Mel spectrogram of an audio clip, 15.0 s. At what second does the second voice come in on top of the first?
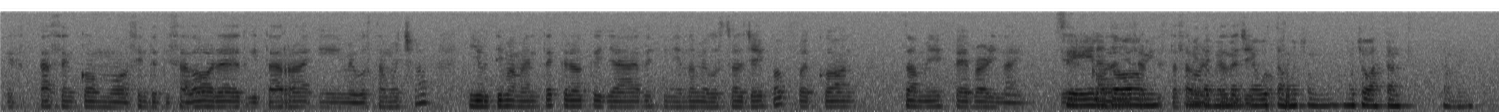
10.5 s

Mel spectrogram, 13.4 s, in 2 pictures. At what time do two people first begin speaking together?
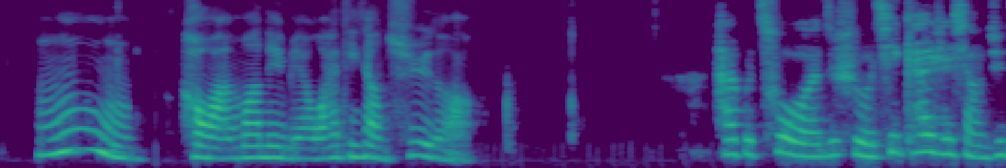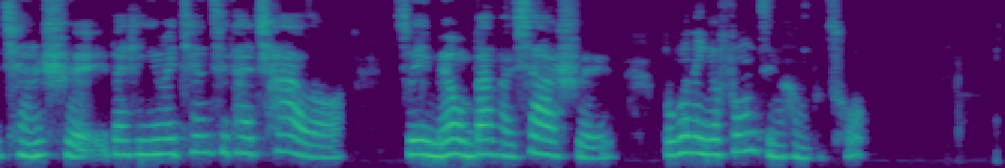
none

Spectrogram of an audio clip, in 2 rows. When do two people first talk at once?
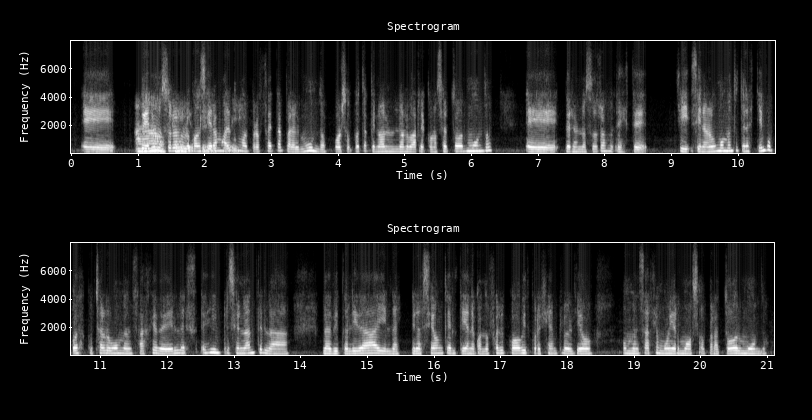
1.1 s

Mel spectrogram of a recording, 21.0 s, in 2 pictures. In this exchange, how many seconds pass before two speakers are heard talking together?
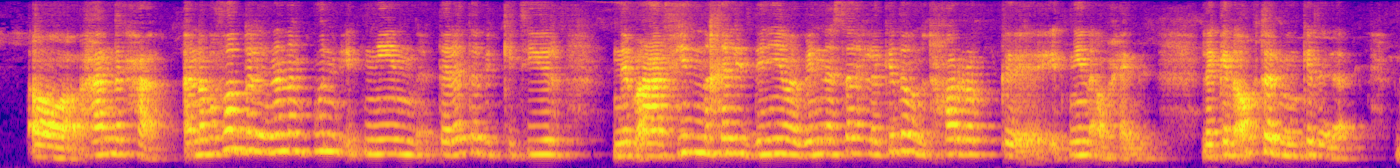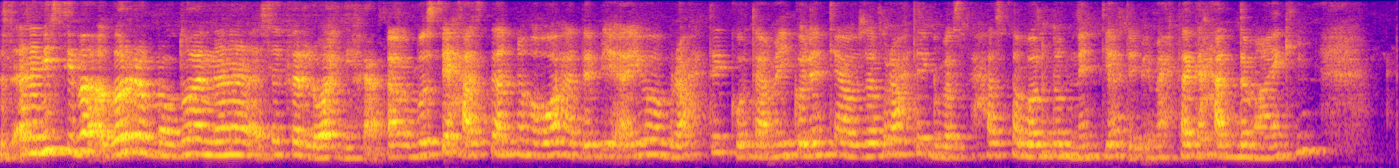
none

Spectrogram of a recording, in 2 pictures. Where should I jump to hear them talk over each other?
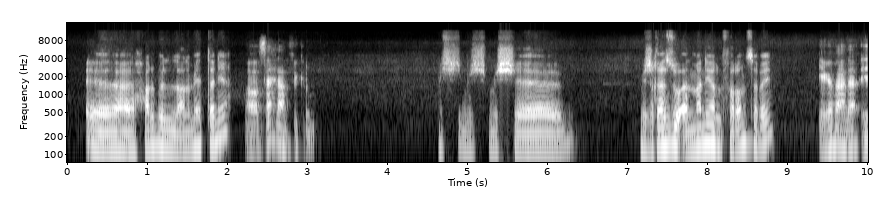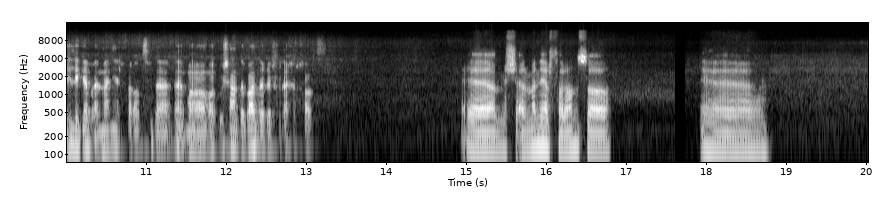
none

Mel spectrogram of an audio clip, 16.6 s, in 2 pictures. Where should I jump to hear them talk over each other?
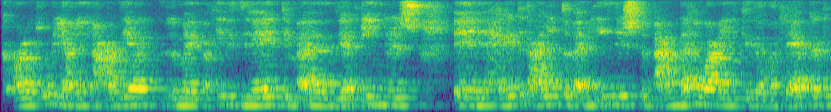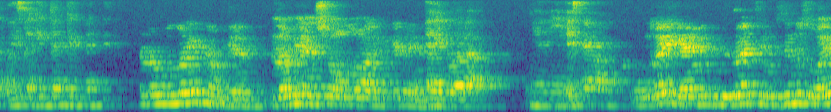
none

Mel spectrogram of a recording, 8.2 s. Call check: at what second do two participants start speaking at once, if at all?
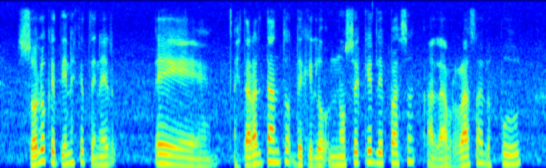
none

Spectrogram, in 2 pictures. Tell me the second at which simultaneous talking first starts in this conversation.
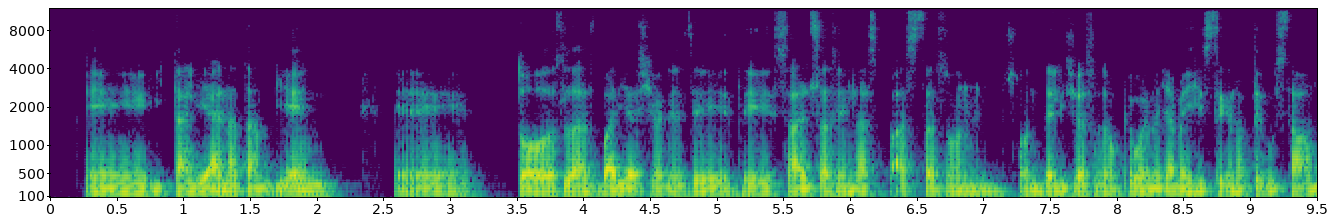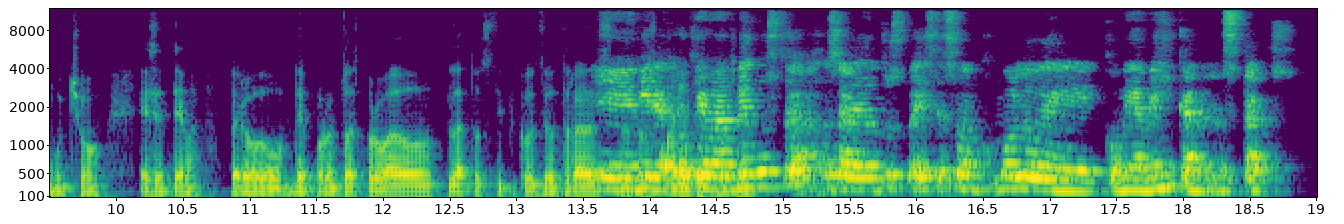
13.5 s

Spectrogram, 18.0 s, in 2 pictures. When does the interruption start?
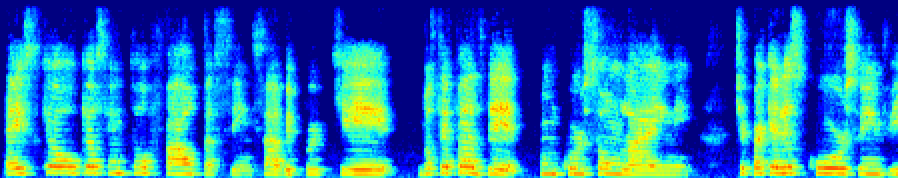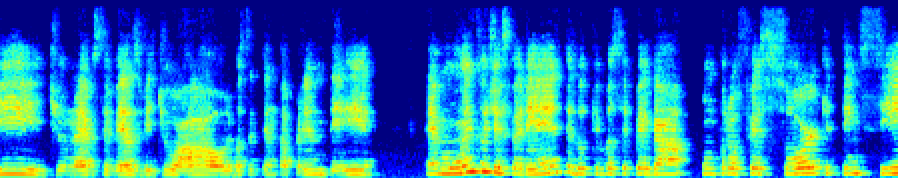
none

